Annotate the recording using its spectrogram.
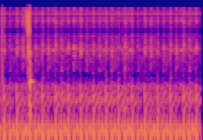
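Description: Motorcycle engine idling with a steady, rapid, low rhythmic beat, and one short click about a third of a second in.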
